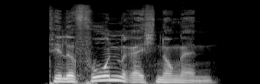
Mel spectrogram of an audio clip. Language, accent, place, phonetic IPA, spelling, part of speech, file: German, Germany, Berlin, [teləˈfoːnˌʁɛçnʊŋən], Telefonrechnungen, noun, De-Telefonrechnungen.ogg
- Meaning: plural of Telefonrechnung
